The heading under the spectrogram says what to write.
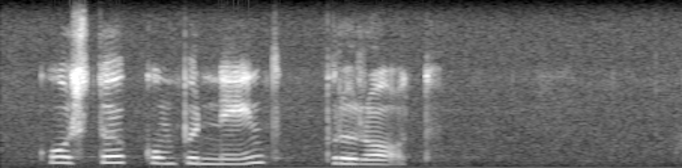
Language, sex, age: Afrikaans, female, 23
